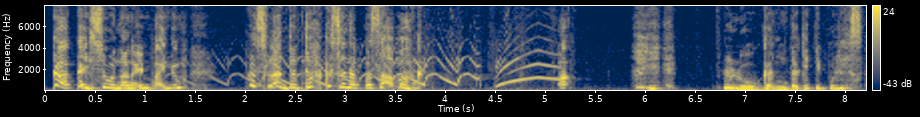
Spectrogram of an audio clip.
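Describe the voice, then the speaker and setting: A woman's voice: high-pitched, very animated, a little slow, long pauses, noisy background. A woman playing a distraught older mother in a radio drama, emotional and exclamatory. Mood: anxious. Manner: emotional, exclamatory, tearful delivery. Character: distraught older mother fearing for her son. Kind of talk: Ilocano radio drama acting.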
